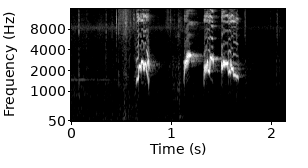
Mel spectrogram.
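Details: Red-whiskered bulbul morning song, a recording meant to train other bulbuls' voices: one bright warbled note followed by a quick run of three rolling, slightly descending whistled notes.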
